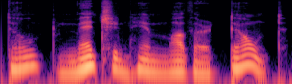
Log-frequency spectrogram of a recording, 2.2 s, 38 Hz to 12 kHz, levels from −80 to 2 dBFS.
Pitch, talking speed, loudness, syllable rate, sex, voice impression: 100 Hz, 135 wpm, -20 LUFS, 3.7 syllables/s, male, masculine, middle-aged, tensed, slightly weak, muffled, slightly halting, cool, intellectual, calm, mature, friendly, reassuring, wild, kind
